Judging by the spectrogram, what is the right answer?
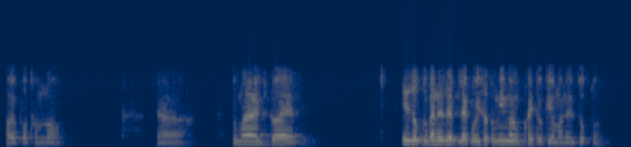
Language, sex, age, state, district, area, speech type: Assamese, male, 18-30, Assam, Sonitpur, rural, conversation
